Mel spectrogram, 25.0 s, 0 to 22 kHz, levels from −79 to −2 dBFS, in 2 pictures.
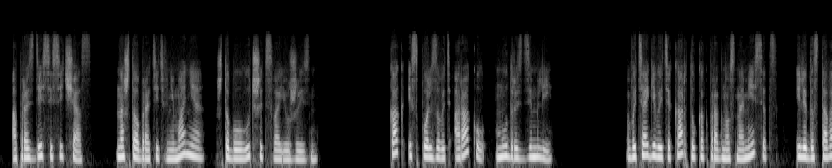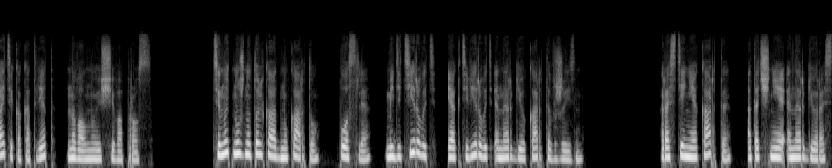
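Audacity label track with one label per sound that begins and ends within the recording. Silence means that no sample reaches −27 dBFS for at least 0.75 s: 5.860000	8.260000	sound
9.420000	14.560000	sound
15.700000	21.200000	sound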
